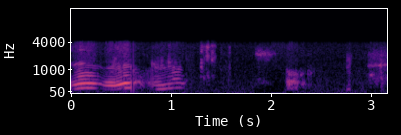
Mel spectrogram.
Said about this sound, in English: will you silence your phone on this? I don't have to hear that? Because that will. I've got a headache a little bit. I don't want to hear that.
